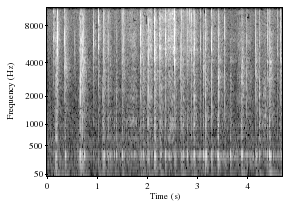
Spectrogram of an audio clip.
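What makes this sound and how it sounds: Long pink acrylic nails tap and scratch across a flat, solid white laminate tabletop in a dense, uneven flurry of quick clicks. Each tap is short and dry with almost no ring, sitting on a low hollow knock around 340 Hz, with brighter scratchy edges between the hits.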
